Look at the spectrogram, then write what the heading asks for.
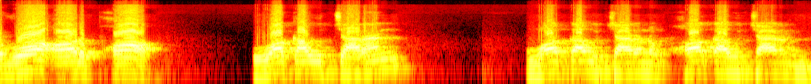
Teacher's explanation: व और फ, ये दंतोष्ठ, दंत प्लस ओष्ठ।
